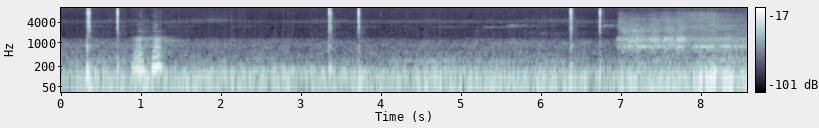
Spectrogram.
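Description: Sharp, crisp taps come in three evenly spaced pairs, a double knock roughly every three seconds, clear against a quiet low rumble outdoors, with a soft hiss rising near the end.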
